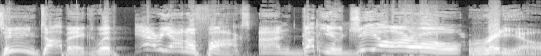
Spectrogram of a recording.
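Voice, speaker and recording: In a put-on character voice, a man speaks with an extremely high pitch. He goes at a very slow pace with hardly any pauses. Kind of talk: official broadcast.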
